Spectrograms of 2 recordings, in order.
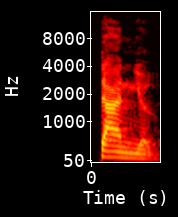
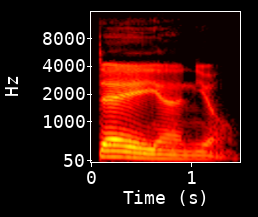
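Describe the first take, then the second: First: The name is said quickly and clipped. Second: The name is said slowly and drawn out. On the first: The speaker calls it wrong. "you're not going" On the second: The speaker calls it right. "you're slowing the sound down"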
